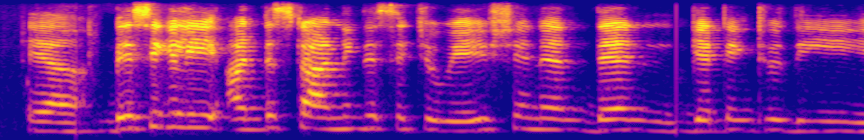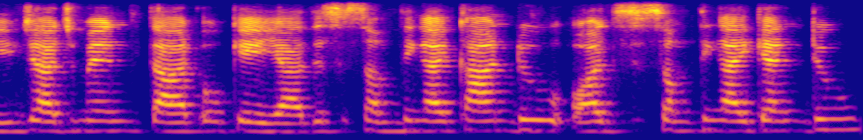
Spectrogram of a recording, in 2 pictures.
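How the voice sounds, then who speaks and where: Over noticeable background noise, a woman talks at a moderate pace with fairly even intonation and hardly any pauses. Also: fairly high pitch for a woman. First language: not English. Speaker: podcast host. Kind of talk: interview conversation.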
